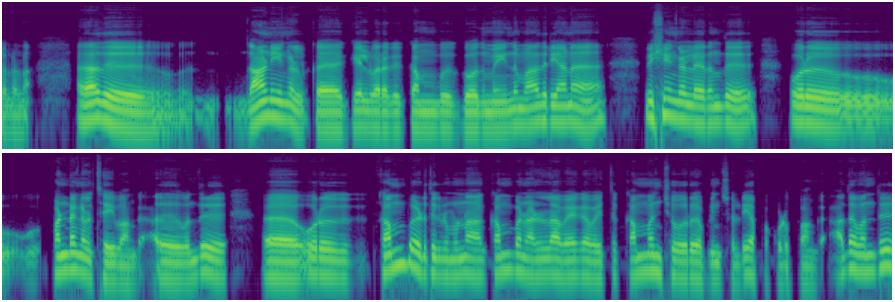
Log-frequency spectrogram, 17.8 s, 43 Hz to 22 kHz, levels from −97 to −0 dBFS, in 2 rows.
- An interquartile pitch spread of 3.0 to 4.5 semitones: No, average, 5.2 semitones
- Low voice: Yes, low, 125 Hz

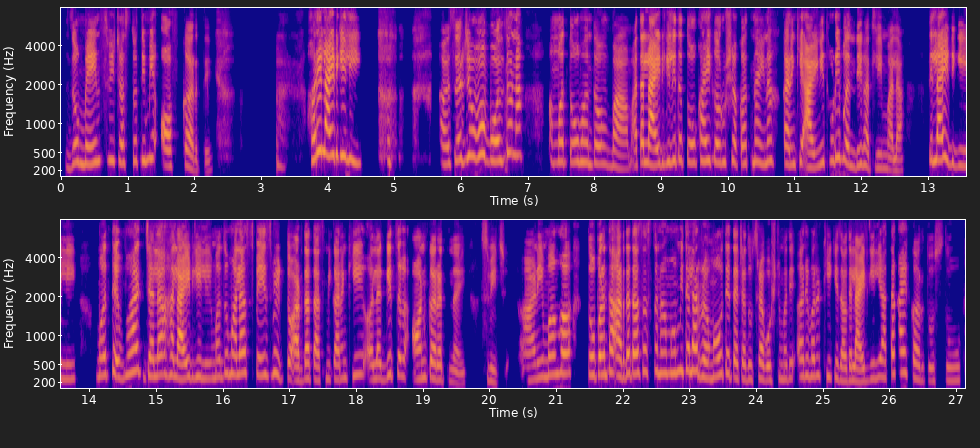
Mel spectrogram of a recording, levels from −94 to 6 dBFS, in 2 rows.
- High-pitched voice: Yes, very high, 315 Hz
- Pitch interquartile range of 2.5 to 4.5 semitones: No, average, 4.9 semitones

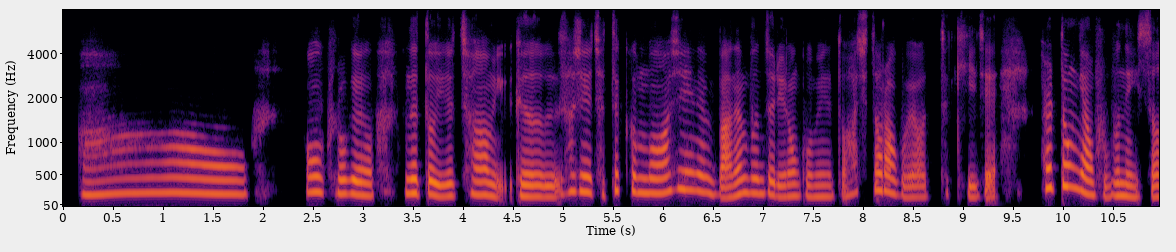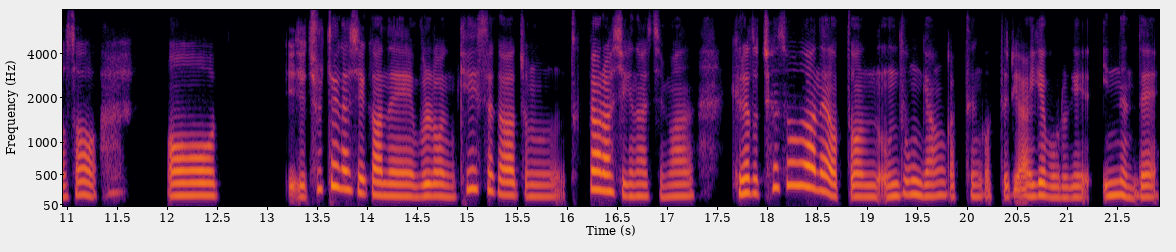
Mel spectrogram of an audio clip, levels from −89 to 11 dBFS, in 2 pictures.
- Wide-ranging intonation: No, average, 4.6 semitones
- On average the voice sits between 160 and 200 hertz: Yes, high, 190 Hz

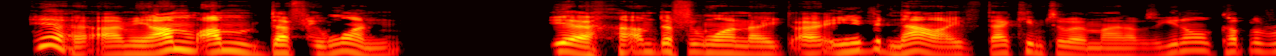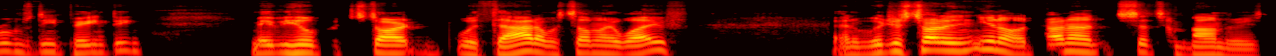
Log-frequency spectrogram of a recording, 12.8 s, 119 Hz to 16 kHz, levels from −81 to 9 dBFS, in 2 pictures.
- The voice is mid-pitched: Yes, medium, 165 Hz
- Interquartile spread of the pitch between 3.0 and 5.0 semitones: Yes, average, 4.4 semitones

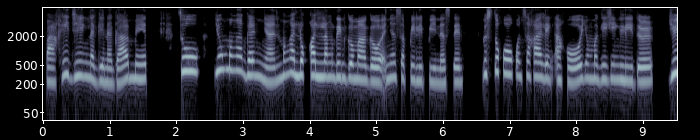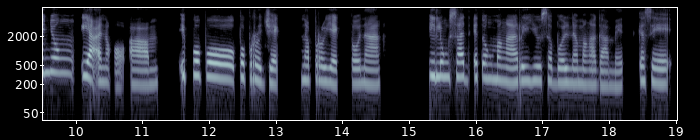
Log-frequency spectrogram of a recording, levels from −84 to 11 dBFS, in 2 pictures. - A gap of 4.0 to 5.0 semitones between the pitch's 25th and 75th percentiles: Yes, average, 4.6 semitones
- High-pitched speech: Yes, very high, 250 Hz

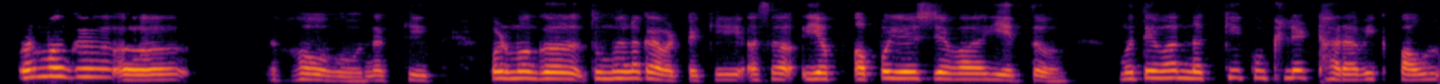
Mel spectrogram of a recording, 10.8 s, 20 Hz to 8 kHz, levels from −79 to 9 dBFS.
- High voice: Yes, high, 215 Hz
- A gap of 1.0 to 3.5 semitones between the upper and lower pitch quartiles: No, average, 4.1 semitones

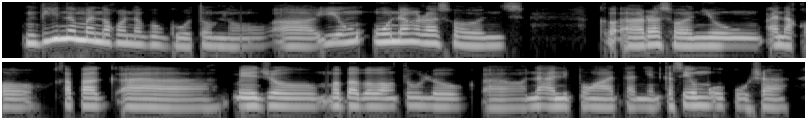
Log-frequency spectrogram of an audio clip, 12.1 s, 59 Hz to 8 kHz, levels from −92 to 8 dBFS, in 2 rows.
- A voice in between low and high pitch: Yes, medium, 175 Hz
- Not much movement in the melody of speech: Yes, narrow, 2.0 semitones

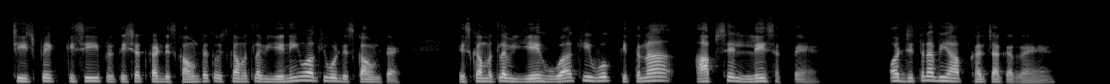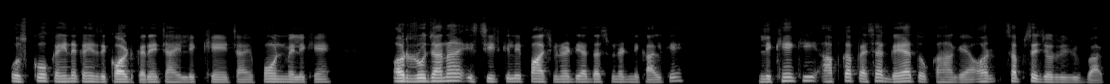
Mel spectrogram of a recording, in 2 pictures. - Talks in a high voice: No, low, 130 Hz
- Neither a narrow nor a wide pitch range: Yes, average, 3.9 semitones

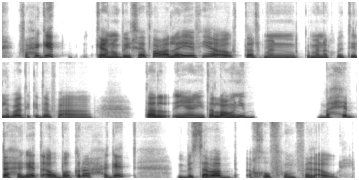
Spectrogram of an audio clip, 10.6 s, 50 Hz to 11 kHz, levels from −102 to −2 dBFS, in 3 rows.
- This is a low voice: No, high, 245 Hz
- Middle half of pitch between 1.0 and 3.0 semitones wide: No, average, 3.7 semitones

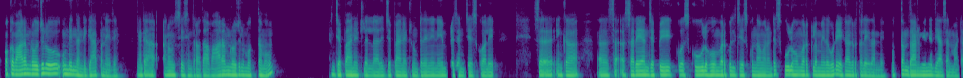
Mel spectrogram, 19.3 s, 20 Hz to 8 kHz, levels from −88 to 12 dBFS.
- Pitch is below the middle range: Yes, low, 100 Hz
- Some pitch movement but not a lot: No, narrow, 2.3 semitones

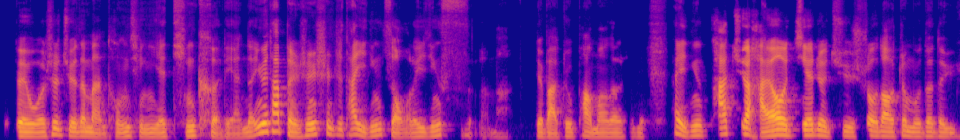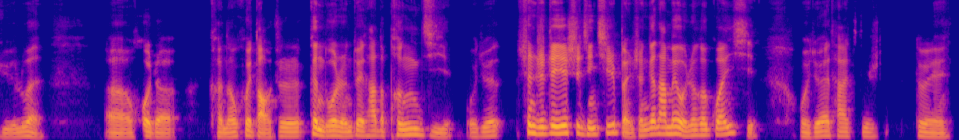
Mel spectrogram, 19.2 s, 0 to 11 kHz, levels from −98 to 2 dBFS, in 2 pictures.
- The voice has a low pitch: Yes, low, 105 Hz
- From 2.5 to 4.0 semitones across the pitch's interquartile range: No, wide, 5.4 semitones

